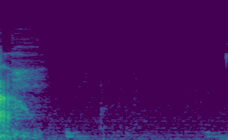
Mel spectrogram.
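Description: A man's amplified speaking voice trailing off in the first half second, then near silence: room tone.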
